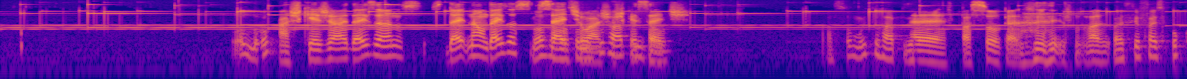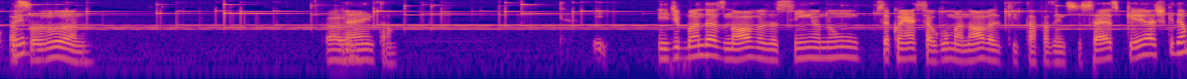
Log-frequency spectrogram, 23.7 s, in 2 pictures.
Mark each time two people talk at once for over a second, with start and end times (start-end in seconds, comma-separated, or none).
5.4-6.6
